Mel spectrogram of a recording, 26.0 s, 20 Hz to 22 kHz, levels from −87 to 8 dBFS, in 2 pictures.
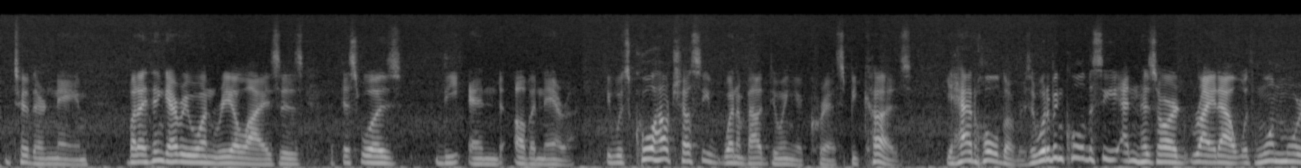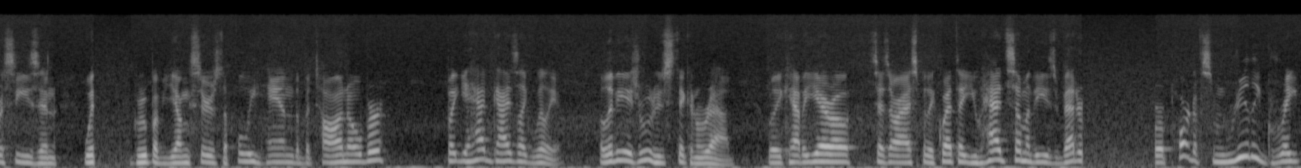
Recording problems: hiss; noticeable; throughout; 20 dB below the speech
audio cutting out; at 14 s and at 24 s for 0.5 s

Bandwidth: 15 kHz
